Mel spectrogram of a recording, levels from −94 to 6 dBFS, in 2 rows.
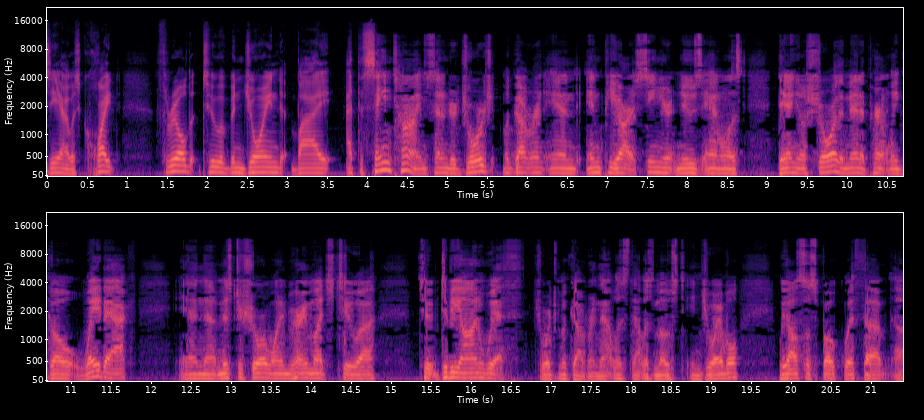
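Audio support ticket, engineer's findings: Adaptive stream at a lower bitrate, 4.12 s to end of clip. Connection likely slowed and the player switched to a low-rate rendition with no gap. Sound turns abruptly duller and more synthetic, with nothing above 11.5 kHz and heavier codec artefacts. Pattern points to a drop from a high-rate AAC stream to a very low-rate HE-AAC one, with the top band rebuilt rather than coded.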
